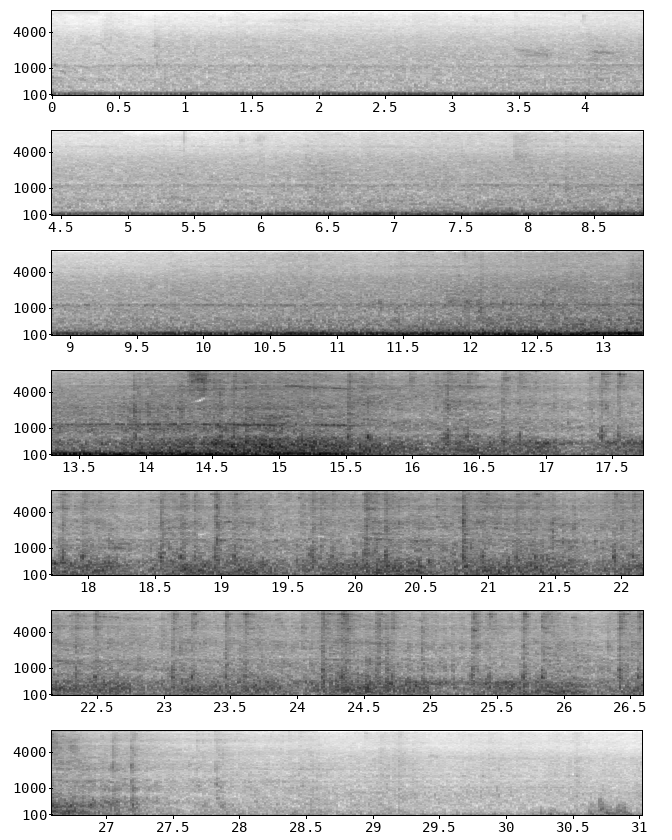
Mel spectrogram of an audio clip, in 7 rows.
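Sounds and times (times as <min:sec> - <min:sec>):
train rumble: 0:00.0 - 0:31.0
train wheels clicking over rail joints: 0:11.8 - 0:30.8.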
